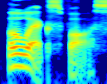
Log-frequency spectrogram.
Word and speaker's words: OXPHOS: And that's pronounced ox foss.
